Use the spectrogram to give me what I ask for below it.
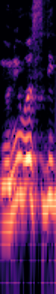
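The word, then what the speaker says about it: university: लेकिन यूनिवर्सिटी को जब प्रोनाउंस करेंगे तो यह आ जाएगा यून कुछ लाइक दिस यूनिवर्सिटी ठीक है अब यूनिवर्सिटी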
